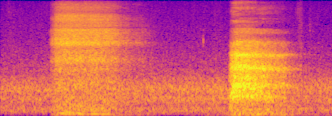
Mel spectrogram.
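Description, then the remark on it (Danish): A deep, breathy sniff in through the nose, followed a moment later by a second, sharper rush of nasal breath, as someone breathes in the scent of salt, water and grass. No talking. “Og prøv så at snuse ind.”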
